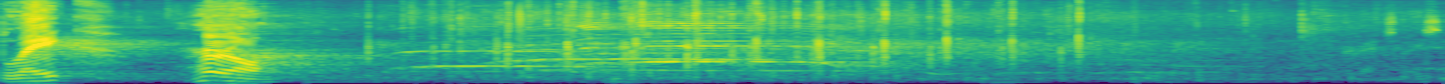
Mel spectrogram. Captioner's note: applause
